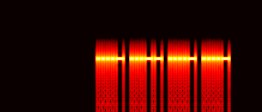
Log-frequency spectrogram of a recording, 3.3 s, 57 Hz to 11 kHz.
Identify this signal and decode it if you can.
Morse code, heard as a keyed tone, about 40 wpm, 700 Hz. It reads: 4344
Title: Common Cut Numbers - 4-Digit 40wpm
